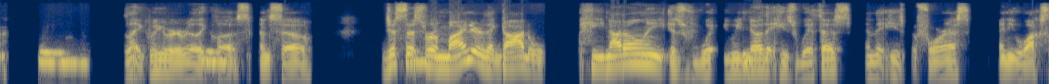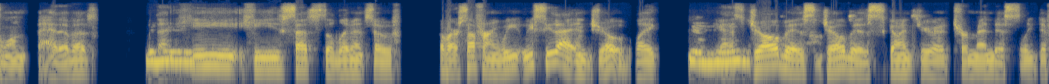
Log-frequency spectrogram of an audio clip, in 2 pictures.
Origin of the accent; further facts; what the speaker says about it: California, United States; now in Oregon, United States; being Californian out here in Oregon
